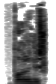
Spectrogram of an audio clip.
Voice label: "polnisch", German; adjectives

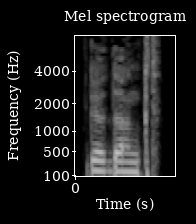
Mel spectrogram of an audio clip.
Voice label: "gedankt", German; adjectives

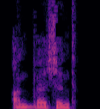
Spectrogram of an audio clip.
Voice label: "anbrechend", German; adjectives

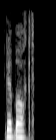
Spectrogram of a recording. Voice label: "geborgt", German; adjectives

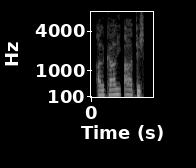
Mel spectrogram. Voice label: "alkaliartig", German; adjectives

